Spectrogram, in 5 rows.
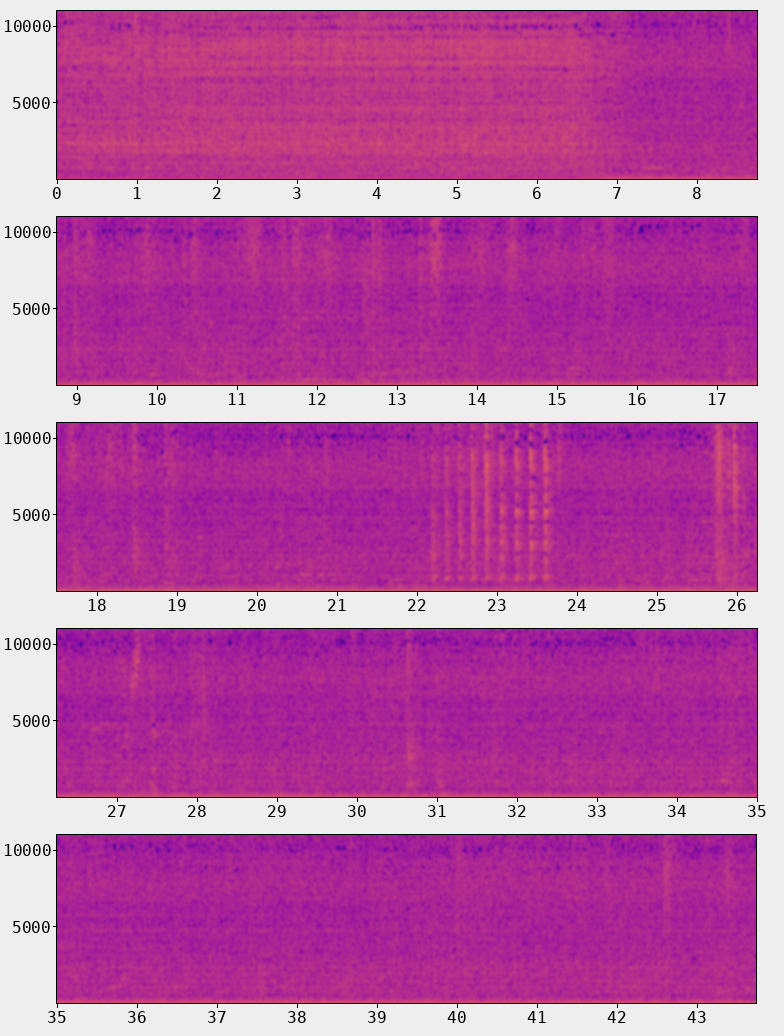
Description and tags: shop refrigerator1
Hum of the refrigerator in the super market.
See also in the pack.
Recorded: 08.03.2013.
